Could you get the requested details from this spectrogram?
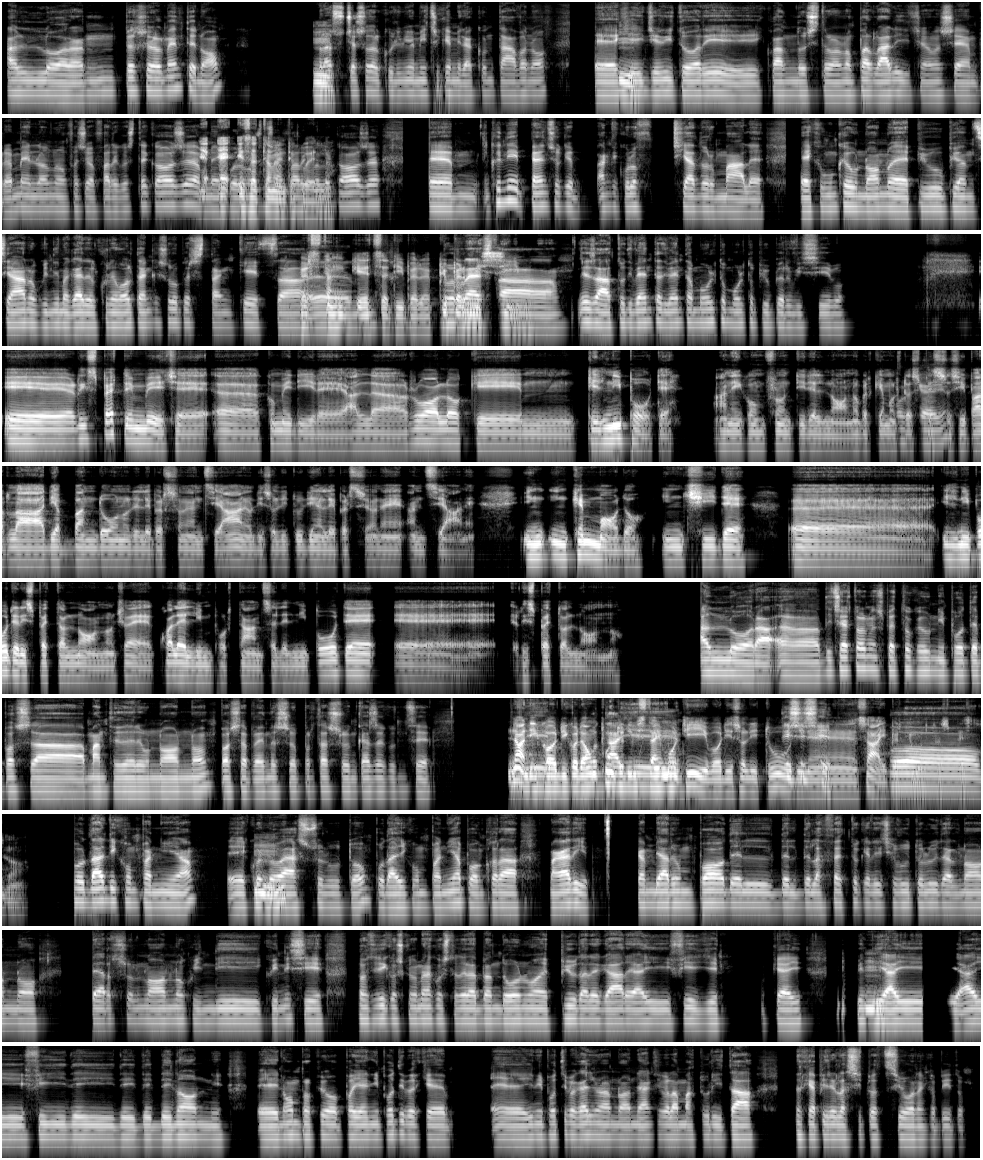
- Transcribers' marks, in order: other background noise; tapping; "persone" said as "persione"; drawn out: "uhm"; drawn out: "ehm"; tsk
- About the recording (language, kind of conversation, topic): Italian, podcast, Che ruolo hanno i nonni nella vita familiare moderna?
